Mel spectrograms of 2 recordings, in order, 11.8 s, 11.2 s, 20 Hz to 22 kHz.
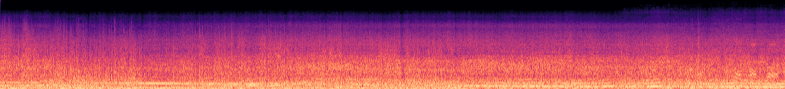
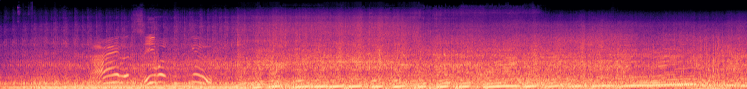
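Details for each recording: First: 2016 Polaris Indy 600 SP snowmobile after fuel filter fix and new Ultimax belt, grass-dragging at full throttle: steady strong drone holds pitch under load with wind, pulling hard and hitting target RPM; running good. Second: 2016 Polaris Indy 600 SP two-stroke snowmobile, test ride after fresh spark plugs, before fuel filter fix: climbs slowly and flattens at half throttle, only about 6200-6400 rpm; bogging, later traced to a plugged fuel filter.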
